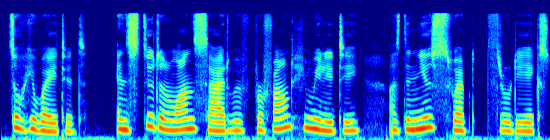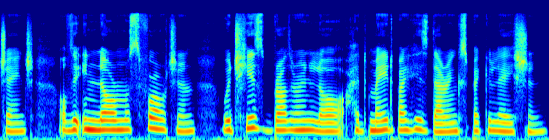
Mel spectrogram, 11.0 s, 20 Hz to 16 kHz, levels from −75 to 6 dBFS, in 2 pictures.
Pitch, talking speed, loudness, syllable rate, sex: 205 Hz, 180 wpm, -16 LUFS, 5.2 syllables/s, female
